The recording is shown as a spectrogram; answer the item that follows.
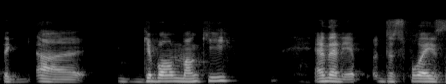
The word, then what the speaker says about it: Gabon: always said Gibbon um g-a-b-o-n it's gabon gabon gabon not Gavin Gibby good bone Zone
